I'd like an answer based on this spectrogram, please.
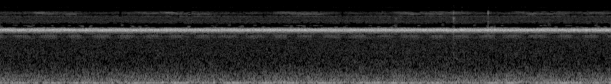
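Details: Bell crickets ringing beside a crackling fire: one sustained, bright, high tone without breaks, a couple of soft snaps late on, and a faint deep rumble beneath.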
